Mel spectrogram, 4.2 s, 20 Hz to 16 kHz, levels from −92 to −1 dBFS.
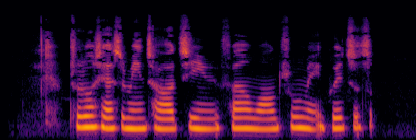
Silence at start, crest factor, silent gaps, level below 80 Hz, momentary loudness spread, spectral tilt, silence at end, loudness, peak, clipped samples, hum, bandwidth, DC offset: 0.45 s; 16 dB; none; -82 dBFS; 15 LU; -4 dB/octave; 0.45 s; -28 LUFS; -14 dBFS; under 0.1%; none; 9.4 kHz; under 0.1%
